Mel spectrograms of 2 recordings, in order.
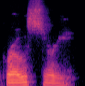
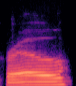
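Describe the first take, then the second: First: Grocery said as "grow-sree", softer; grocery with s, not sh; s-sound grocery. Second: Grocery said as "grow-shree"; sh-sound grocery. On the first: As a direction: keep a plain s in grocery. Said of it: "or you can say grocery". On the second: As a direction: put an sh in the middle of grocery. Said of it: "like this". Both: Shown as a demonstration.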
